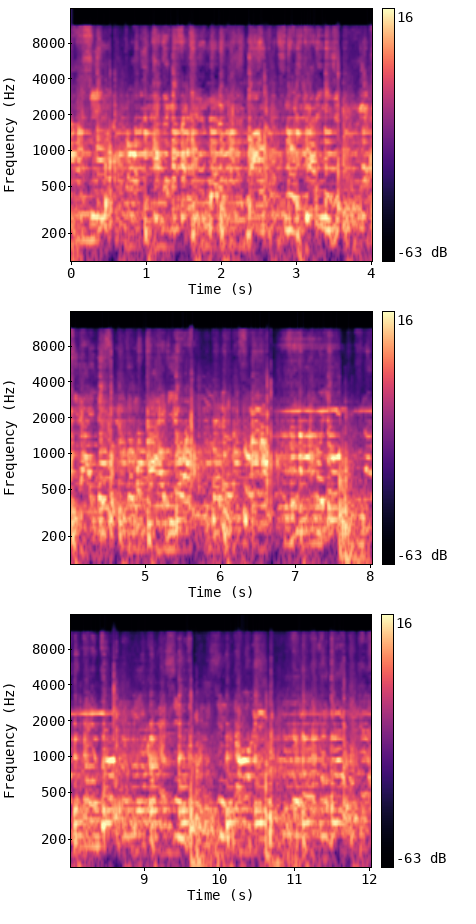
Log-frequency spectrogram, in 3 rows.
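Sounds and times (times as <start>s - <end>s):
drum dance music: 0.0s - 12.0s.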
